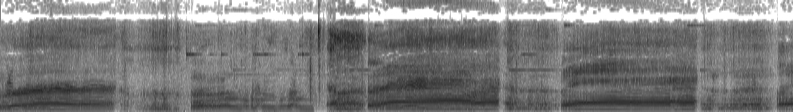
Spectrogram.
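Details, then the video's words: Pancho, a pet dog, growling with odd vocal noises: drawn-out tonal groans rich in harmonics, some bending up and down in arching glides, in bouts of one to three seconds separated by short gaps. "Pancho making weird noises when he growls."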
